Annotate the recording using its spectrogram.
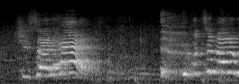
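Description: A child's voice making two short wordless vocal sounds about a second apart, each sliding down in pitch.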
